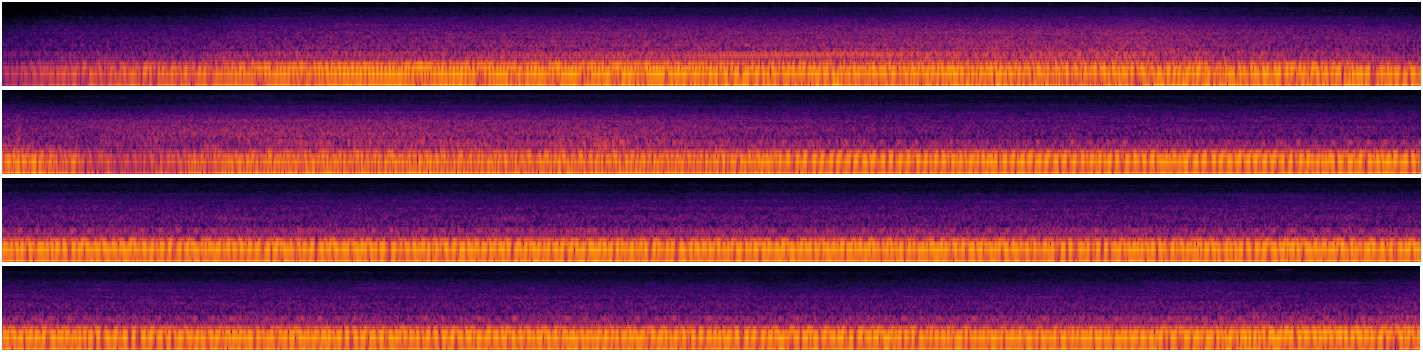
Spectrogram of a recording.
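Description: Chevrolet Nova's engine running under way, a steady low engine note whose pitch rises a few seconds in as it pulls ahead. The level dips briefly about seven and a half seconds in, then the note holds steady.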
